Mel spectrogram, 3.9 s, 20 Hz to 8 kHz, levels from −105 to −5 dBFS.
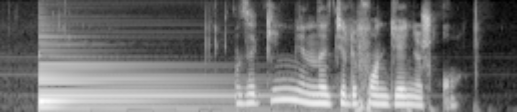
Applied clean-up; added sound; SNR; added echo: none; Acoustic guitar; 1 dB; none.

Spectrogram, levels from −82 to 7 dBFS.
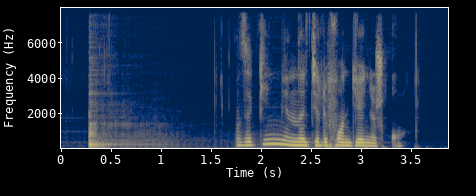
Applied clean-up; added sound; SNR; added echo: neural separator model SepFormer DNS4.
